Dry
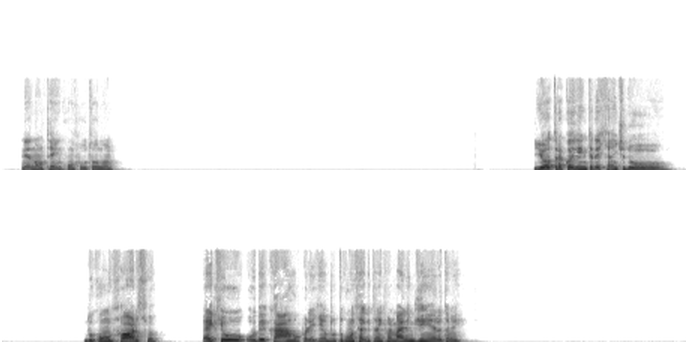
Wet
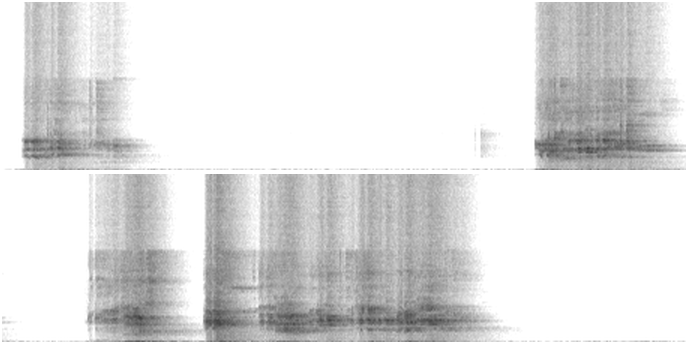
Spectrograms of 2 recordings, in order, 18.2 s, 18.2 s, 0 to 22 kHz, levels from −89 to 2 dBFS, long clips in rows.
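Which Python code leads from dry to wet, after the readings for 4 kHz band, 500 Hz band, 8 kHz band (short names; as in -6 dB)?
+10.0 dB, -33.5 dB, n/a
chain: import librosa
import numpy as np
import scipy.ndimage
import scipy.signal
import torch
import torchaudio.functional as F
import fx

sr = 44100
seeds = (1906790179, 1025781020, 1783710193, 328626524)

p1 = fx.tracing_dist(x, sr, depth_ms=0.036)
p2 = scipy.signal.sosfilt(scipy.signal.cheby2(4, 60, [110.0, 940.0], 'bandstop', fs=sr, output='sos'), p1)
p3 = fx.dereverb_blind(p2, sr, rt60_s=1.4)
p4 = fx.rider(p3, sr, range_db=3, speed_s=0.5)
p5 = p3 + (p4 * 10.0 ** (-1.5 / 20.0))
p6 = np.clip(p5, -10.0 ** (-18.0 / 20.0), 10.0 ** (-18.0 / 20.0))
p7 = fx.mod_noise(p6, sr, seeds[0], snr_db=17)
p8 = p7 + 10.0 ** (-15.5 / 20.0) * np.pad(p7, (int(151 * sr / 1000.0), 0))[:len(p7)]
y = fx.rev_plate(p8, sr, seeds[1], rt60_s=1.6, hf_ratio=0.45, predelay_ms=75, drr_db=-10.0)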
